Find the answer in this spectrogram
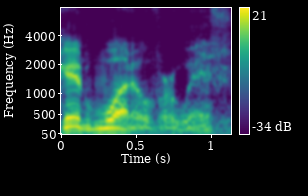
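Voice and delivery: deep rumbling growl, very low. Walking to their quarters, Han answers Lando's question, growled. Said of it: "Han growled".

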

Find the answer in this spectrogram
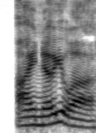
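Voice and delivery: plain reading voice

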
